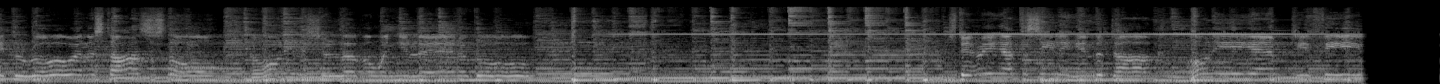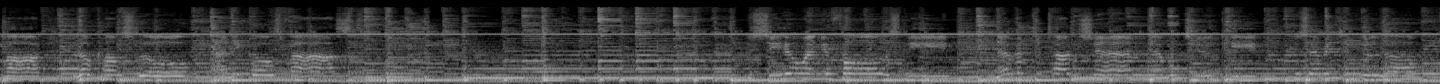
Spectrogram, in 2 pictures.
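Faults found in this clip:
Feedback whistle, 6.0 s to end of clip. Thin steady tone at 4.1 kHz, about 5 dB below the sound, swelling and fading slowly in level. Likely speaker-to-mic acoustic loop held just at the feedback threshold, one frequency ringing without running away.

Long network dropout, 13.61 to 14.44 s. Receiver extends the last sound as a fading buzz or hiss, then silence or low noise. Likely packet loss at the network path cuts about 600 ms, which is never recovered. Playback resumes past the gap, later by around 200 ms.

Jitter buffer speed-up, 20.12 to 21.85 s. Sound runs faster at unchanged pitch, about 103% speed. Receiver jitter buffer is overfull after bunched packet arrivals. It trims repeated pitch-period slices, roughly 70 ms in total, to reduce delay.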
